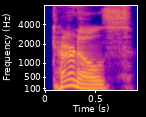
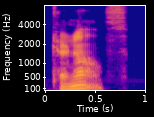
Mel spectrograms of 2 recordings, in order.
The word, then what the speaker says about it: Kernels: What about the Cedar Rapid Kernels, spelled like corn kernel? Cedar Rapid Kernels.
